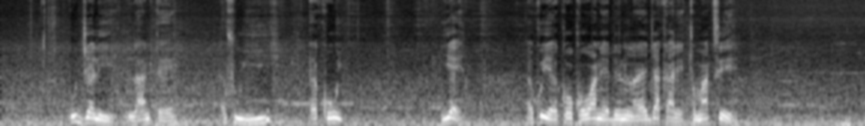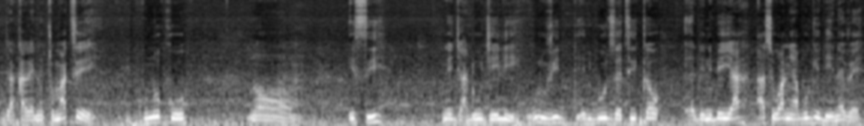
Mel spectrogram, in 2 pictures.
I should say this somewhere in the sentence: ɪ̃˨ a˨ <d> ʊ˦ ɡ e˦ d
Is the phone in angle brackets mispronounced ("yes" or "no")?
yes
